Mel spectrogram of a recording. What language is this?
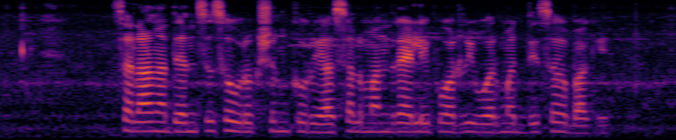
Marathi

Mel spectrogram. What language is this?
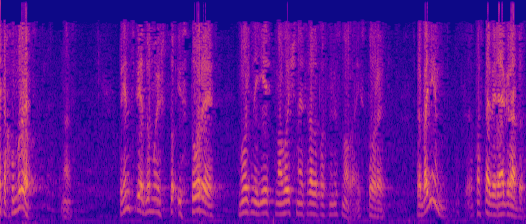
Russian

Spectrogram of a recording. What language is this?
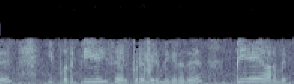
Tamil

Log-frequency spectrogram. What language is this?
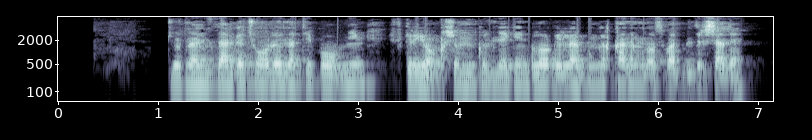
Uzbek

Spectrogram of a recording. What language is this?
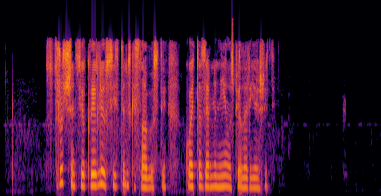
Serbian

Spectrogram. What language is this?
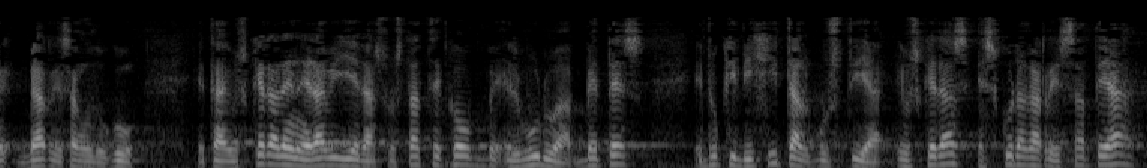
Basque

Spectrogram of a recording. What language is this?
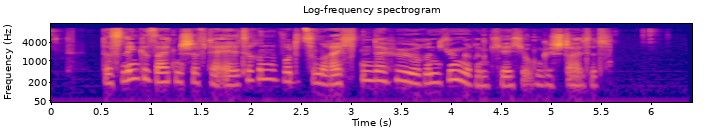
German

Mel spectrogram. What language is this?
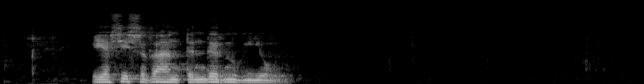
Galician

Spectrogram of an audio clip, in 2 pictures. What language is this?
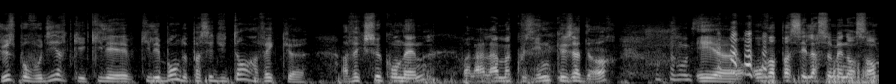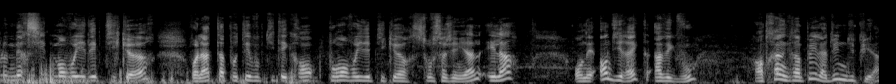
French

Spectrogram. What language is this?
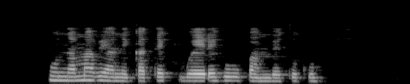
Yaqui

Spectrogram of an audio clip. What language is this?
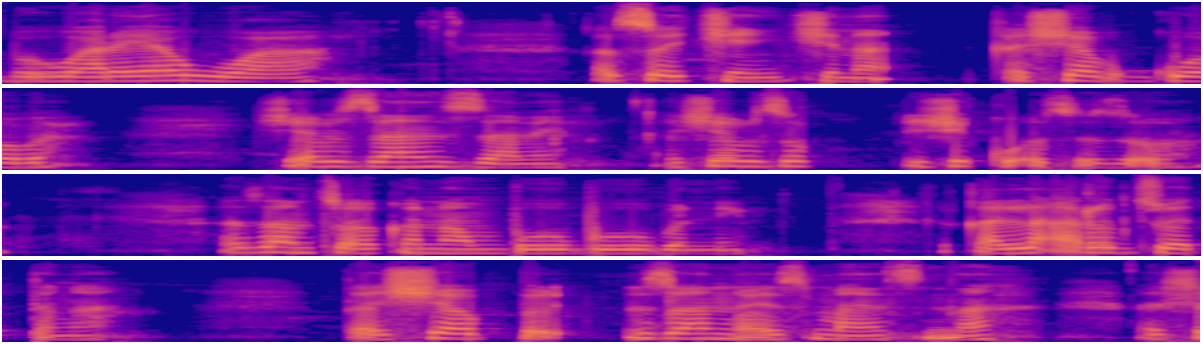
Dagbani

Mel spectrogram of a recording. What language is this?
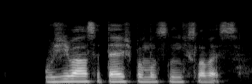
Czech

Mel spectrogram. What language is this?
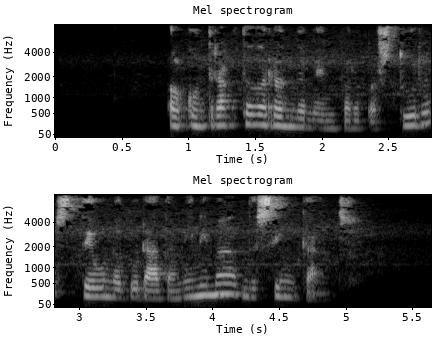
Catalan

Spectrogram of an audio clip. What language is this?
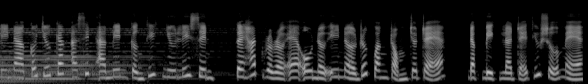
Vietnamese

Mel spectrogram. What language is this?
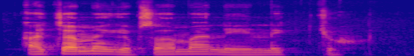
Kalenjin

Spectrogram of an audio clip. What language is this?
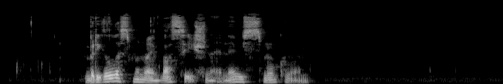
Latvian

